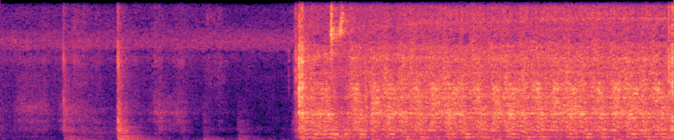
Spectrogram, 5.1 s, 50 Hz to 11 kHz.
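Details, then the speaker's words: 1966 Buick Sport Wagon with seized water pump: a few clicks, then starter churns steadily about three seconds and engine never catches; no spark at the coil; owner suspects points or an open coil, unconfirmed; cranks but no start. "no spark no spark I didn't did either on the coil I'm just not seeing anything here it might be the points"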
